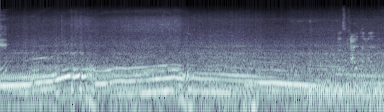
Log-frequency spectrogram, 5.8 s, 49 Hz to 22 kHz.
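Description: A Porsche 911 GT2 RS rear-wheel-drive car accelerates hard, the engine pitch climbing through gears in loud sweeping rises and dips, heard from inside with a person talking over it.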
